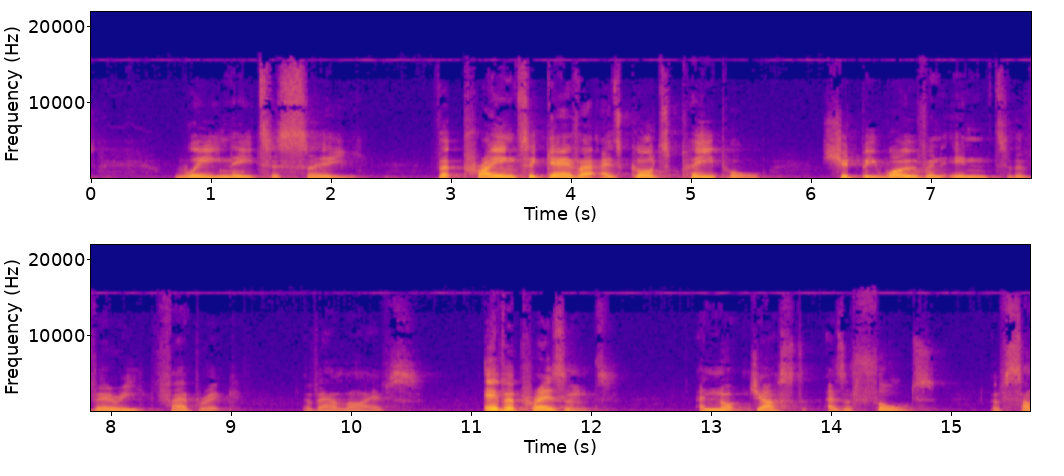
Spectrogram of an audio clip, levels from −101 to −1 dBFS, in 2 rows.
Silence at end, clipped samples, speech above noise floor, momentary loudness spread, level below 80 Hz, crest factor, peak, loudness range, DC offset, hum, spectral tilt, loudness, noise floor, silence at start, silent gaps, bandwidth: 0 s; under 0.1%; 37 dB; 18 LU; -68 dBFS; 22 dB; -6 dBFS; 7 LU; under 0.1%; none; -5.5 dB/octave; -27 LUFS; -63 dBFS; 0.7 s; none; 16.5 kHz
